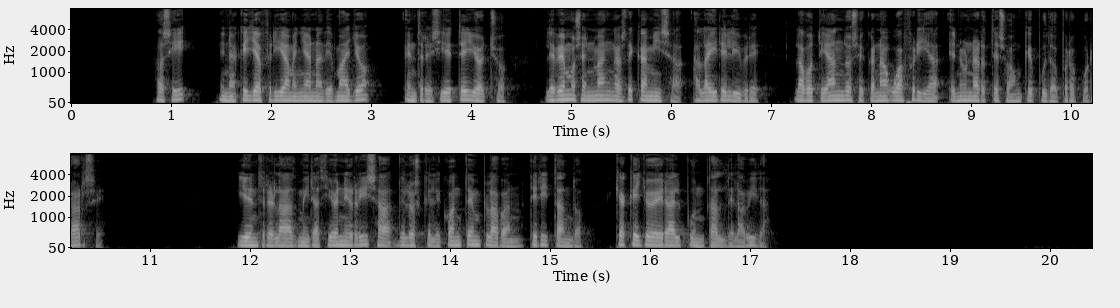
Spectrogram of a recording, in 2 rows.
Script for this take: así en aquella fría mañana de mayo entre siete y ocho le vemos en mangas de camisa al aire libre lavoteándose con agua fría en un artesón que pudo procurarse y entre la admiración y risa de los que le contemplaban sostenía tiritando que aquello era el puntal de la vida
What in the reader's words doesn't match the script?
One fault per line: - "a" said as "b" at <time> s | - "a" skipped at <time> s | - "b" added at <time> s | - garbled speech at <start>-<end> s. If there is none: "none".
- "sostenía" skipped at 14.8 s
